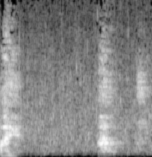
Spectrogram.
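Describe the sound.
A creek flows steadily in the background, a soft continuous rushing and trickling, with a couple of brief louder bursts that may be a voice over the water.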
